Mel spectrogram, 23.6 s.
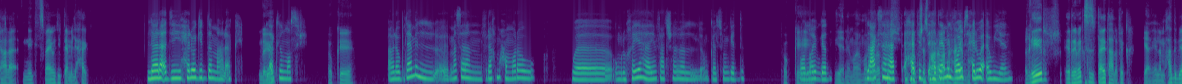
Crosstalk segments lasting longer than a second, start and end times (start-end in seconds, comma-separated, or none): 17.3-19.6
